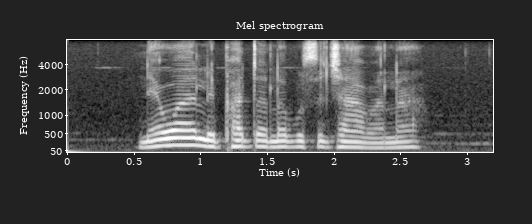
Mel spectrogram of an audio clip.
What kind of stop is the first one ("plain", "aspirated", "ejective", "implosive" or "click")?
aspirated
